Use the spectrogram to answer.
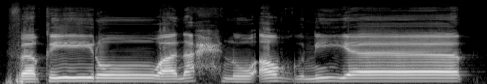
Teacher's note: قالوا ان اللہ فقیر ونحن اغنیاء، جی یہاں پہ ادغام ہو رہا ہے، فقیرن کے آخر میں تنوین ہے، اور تنوین کے بعد یہاں پہ واو ہے، تو آپ یہاں پہ ادغام کریں گے غنے کے ساتھ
